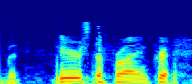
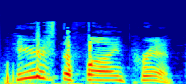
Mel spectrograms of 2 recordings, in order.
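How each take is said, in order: First: Said in the usual way. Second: Here's the fine print, pitched high and slow; emphatic announcement. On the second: Real, not acted. Preacher warning his flock, high and slow. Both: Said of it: "You may not have paid attention".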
